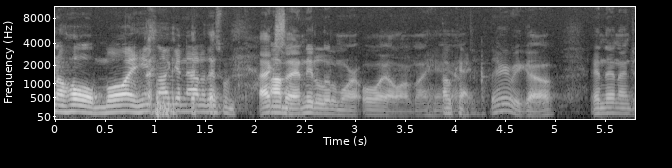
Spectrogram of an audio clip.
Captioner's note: laugh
